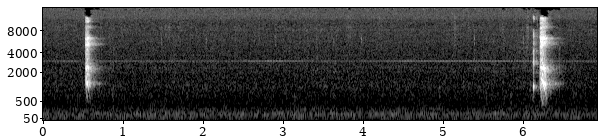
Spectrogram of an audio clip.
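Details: Hiccups recorded at home.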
